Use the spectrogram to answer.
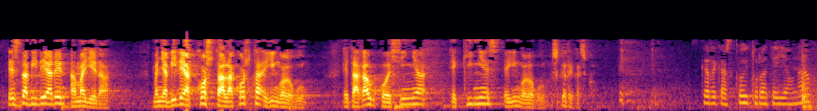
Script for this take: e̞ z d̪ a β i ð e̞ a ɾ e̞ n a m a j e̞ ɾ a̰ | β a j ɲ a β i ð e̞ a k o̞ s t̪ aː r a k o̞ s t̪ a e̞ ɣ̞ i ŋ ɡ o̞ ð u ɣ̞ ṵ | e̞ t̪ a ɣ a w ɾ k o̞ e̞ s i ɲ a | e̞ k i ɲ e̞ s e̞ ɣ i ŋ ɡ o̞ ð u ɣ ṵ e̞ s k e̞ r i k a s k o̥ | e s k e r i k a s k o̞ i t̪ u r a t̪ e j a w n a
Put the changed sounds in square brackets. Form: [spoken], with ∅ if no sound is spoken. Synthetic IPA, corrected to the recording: e̞ z d̪ a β i ð e̞ a ɾ e̞ n a m a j e̞ ɾ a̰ | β a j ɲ a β i ð e̞ a k o̞ s t̪ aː [l] a k o̞ s t̪ a e̞ ɣ̞ i ŋ ɡ o̞ ð u ɣ̞ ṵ | e̞ t̪ a ɣ a w ɾ k o̞ e̞ s i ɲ a | e̞ k i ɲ e̞ s e̞ ɣ i ŋ ɡ o̞ ð u ɣ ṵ e̞ s k e̞ r i k a s k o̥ | e s k e r i k a s k o̞ i t̪ u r a t̪ e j a w n a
